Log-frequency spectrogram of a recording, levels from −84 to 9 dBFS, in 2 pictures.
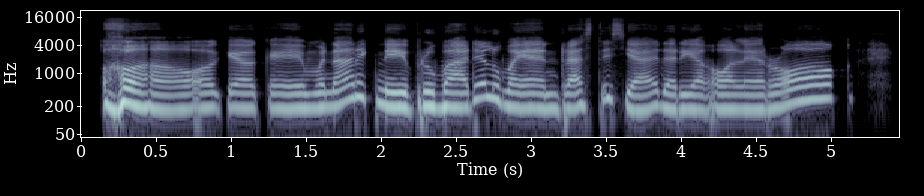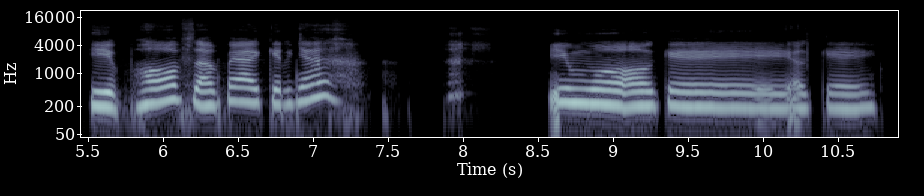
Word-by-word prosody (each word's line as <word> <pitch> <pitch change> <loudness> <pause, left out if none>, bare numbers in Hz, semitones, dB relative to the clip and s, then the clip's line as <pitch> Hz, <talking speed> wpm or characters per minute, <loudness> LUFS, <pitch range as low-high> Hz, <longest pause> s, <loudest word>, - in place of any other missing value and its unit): Wow, 185 -3 +4
oke, 195 +1 -5
oke 185 0 -6 0.3
menarik 260 +10 +1
nih, 195 -2 +5
perubahannya 200 +6 +3
lumayan 185 -6 +1
drastis 205 +10 -2
ya 170 +3 -1
dari 175 -1 -1
yang 170 -1 -3
awalnya 175 -1 -1
rock, 270 +7 +2 0.5
hip 200 -4 +1
hop, 240 +6 +1
sampai 210 +5 -1
akhirnya 230 +3 -5 1.6
Emo, 225 -4 +2
oke 195 -3 -3
oke. 180 +1 -8
195 Hz, 110 wpm, -22 LUFS, 185-225 Hz, 1.6 s, nih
